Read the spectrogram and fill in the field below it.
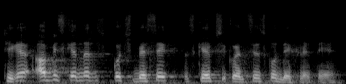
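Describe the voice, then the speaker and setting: A man's voice: a little high, big pitch swings, dark tone. A man teaching a programming class, explaining step by step and saying "okay" after nearly every phrase. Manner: repeats "theek hai" constantly, explains step by step. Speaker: programming instructor. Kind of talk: classroom coding lecture.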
